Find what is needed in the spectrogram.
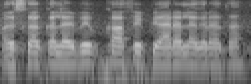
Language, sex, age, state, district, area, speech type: Urdu, male, 18-30, Uttar Pradesh, Ghaziabad, urban, spontaneous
